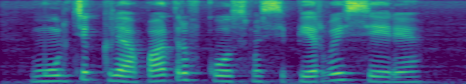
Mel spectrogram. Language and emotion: Russian, neutral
